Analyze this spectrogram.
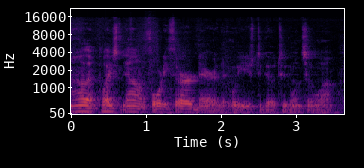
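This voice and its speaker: Speaking with an American accent, a man is heard with audible room echo. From Oklahoma, US. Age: 60s. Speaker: blues guitarist. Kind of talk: casual interview.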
